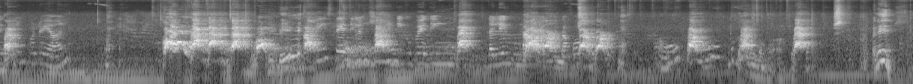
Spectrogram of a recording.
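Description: A dog barking repeatedly in short, loud bursts, starting about three seconds in, with voices behind it.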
